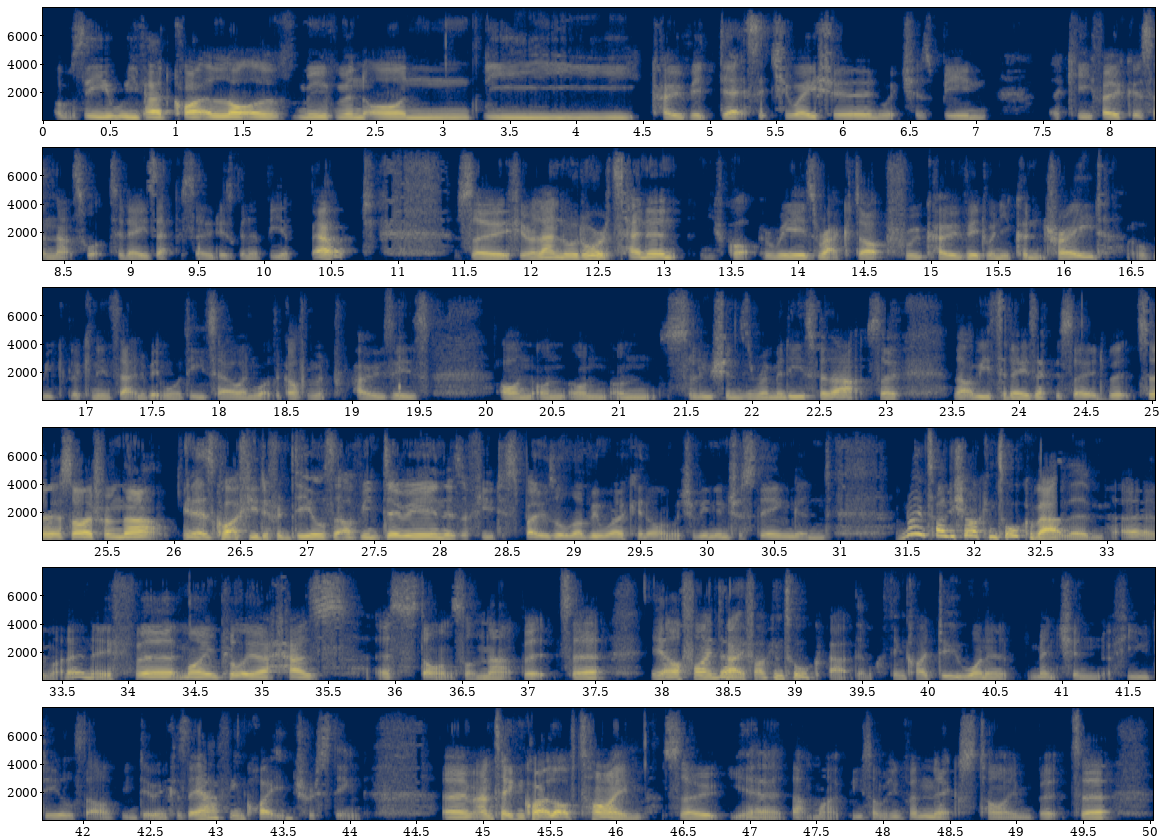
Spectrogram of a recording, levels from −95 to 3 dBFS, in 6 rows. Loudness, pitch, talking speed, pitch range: -27 LUFS, 110 Hz, 215 wpm, 100-120 Hz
